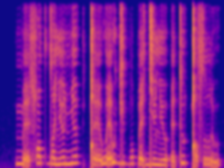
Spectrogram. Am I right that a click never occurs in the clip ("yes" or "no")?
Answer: no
